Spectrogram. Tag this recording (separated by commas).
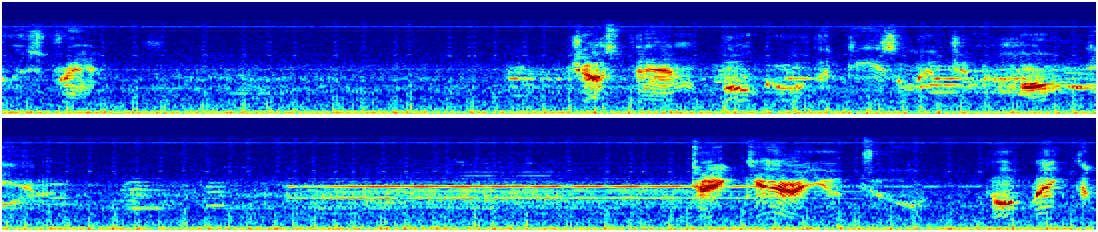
Music, Speech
